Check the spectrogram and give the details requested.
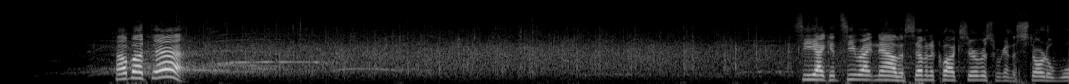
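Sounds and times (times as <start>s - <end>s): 
audience applauding: 0.7s - 9.0s
speech: 1.2s - 2.0s, 8.0s - 10.6s.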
